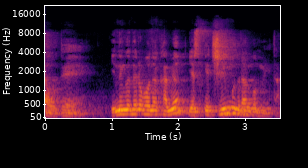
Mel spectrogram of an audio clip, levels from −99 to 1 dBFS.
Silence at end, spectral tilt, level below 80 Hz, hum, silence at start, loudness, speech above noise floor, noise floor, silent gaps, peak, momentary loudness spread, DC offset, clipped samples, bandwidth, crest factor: 0 s; -5 dB/octave; -66 dBFS; none; 0 s; -28 LUFS; 22 dB; -49 dBFS; none; -10 dBFS; 13 LU; under 0.1%; under 0.1%; 12 kHz; 18 dB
